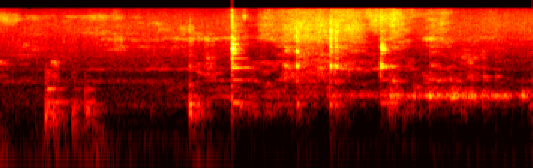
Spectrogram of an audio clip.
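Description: Metal ladle scraping and knocking against a metal cooking pot as chickpeas, tomatoes and onions are stirred, with several sharp clinks, while the mixture sizzles in oil.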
